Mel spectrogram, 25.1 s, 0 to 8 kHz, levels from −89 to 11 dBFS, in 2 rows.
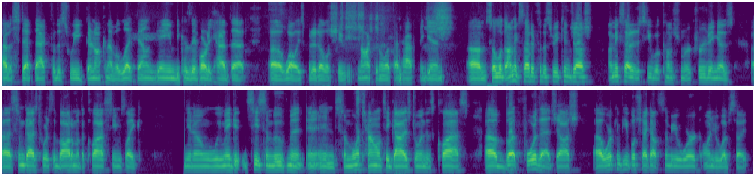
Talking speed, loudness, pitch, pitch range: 230 wpm, -23 LUFS, 105 Hz, 100-110 Hz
